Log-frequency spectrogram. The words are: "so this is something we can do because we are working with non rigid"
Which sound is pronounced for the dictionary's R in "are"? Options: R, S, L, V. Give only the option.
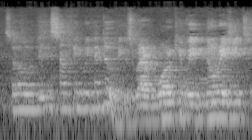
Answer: R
